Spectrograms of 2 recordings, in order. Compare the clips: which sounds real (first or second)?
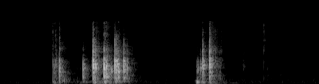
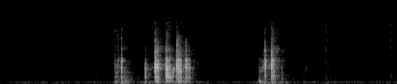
first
